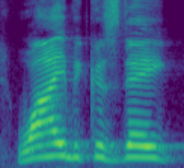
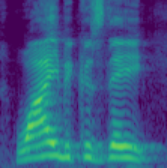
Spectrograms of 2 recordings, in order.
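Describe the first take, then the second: No difference in how they are said.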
